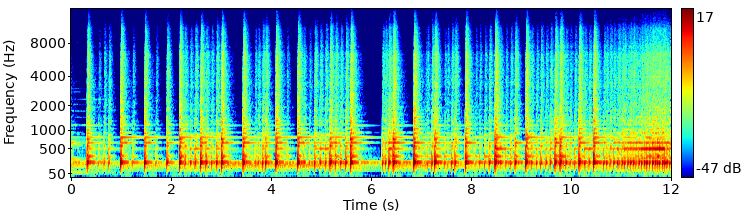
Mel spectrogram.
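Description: Drum kit played with sticks, led by a Yamaha Recording Custom 14"x6.5" aluminum-shell snare: a groove of sharp snare hits over bass drum, several strikes a second. It builds into a snare roll that swells in loudness over the last two seconds.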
